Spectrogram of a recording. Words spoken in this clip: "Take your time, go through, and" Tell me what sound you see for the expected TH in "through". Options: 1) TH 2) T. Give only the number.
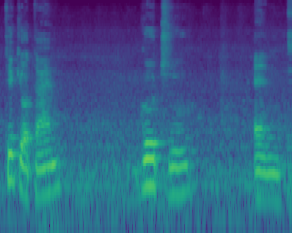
2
